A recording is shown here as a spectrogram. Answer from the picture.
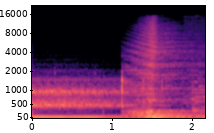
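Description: Electronic intro sting. A deep synthesized drone and a held tone fade away. About a second in, a whoosh sweeps in and swells near the end.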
